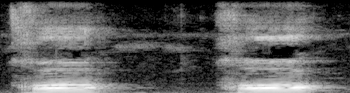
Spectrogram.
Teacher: তো হলকের শেষ হতে খ উচ্চারণ হবে,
